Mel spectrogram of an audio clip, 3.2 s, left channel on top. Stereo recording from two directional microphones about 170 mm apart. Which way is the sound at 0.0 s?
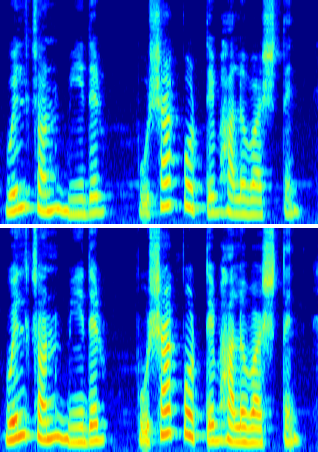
30° right (ahead or behind).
